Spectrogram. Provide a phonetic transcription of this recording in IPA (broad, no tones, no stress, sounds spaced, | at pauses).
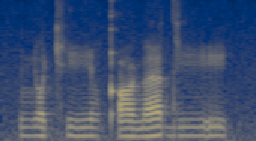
ʎ ɔ cʰ iː ʎ qʼ əː ɳ æ d iː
